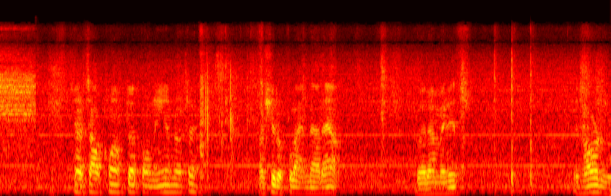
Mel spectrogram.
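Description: A foil bag crinkles in a man's hands.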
